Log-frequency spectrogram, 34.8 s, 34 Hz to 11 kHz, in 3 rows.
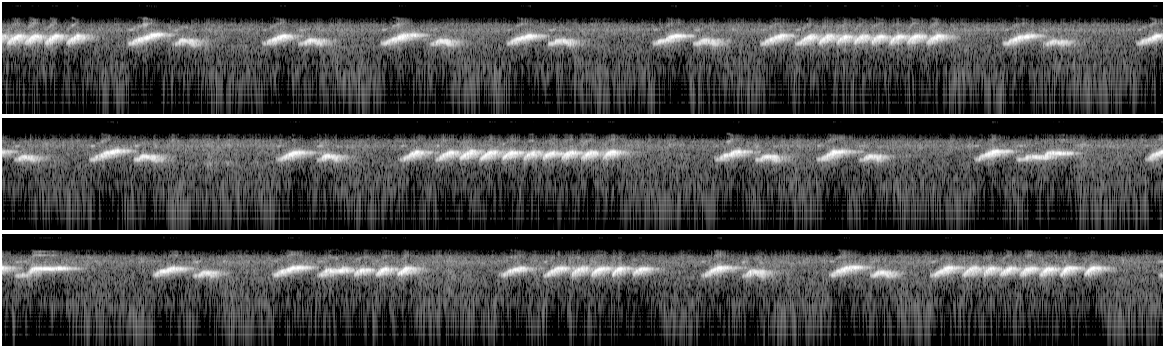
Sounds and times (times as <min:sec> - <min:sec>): Chirp, tweet: 0:00.0 - 0:05.8, 0:06.5 - 0:10.8, 0:11.4 - 0:13.3, 0:14.4 - 0:17.9, 0:18.8 - 0:20.6, 0:21.3 - 0:22.4, 0:23.0 - 0:24.1, 0:24.7 - 0:27.5, 0:28.2 - 0:34.4.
